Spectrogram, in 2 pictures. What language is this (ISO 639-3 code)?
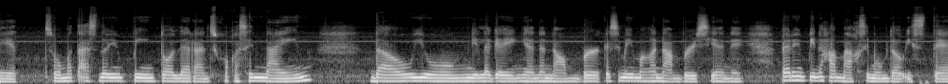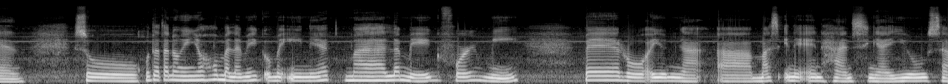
fil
